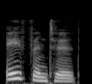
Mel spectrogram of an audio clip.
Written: aefentid

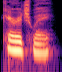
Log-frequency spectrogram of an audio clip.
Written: carriageway

